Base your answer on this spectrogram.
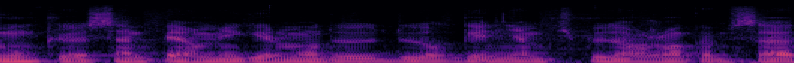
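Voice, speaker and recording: A man's fairly low voice over music in the background. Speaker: YouTuber. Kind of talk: casual talk to camera.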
